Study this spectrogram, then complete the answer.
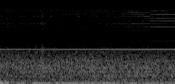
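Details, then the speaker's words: Common-rail pressure control valve of a 2.0 diesel engine, checked for code P0088 (rail pressure too high) and driven from a bench power supply: a thin, steady high whine over a low hum shows the coil is working as an electromagnet. "no i przy tej regulacji słychać że ta cewka piszczy czyli wiemy że on działa"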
